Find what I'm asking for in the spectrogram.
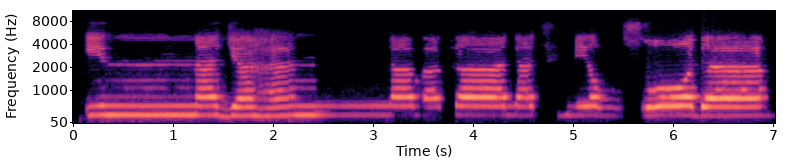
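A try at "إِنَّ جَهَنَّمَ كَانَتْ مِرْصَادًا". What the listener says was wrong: Ya, sekali lagi taknya syiddahnya kuatkan dulu. Di taknya.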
